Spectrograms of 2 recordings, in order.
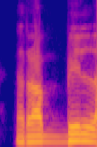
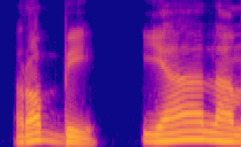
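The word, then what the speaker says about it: ربي: কিন্তু আমরা অনেক সময় পড়ি রব্বিল আজিম বা রাব্বিল আজিম। রাব্বিল বলে বা লামজের বিল হয়, তখন এই যে ইয়া অক্ষরটা দেখা যাইতেছে, ইয়া অক্ষরটা বাদ চলে যায়। তাহলে এখানে সঠিক উচ্চারণ হবে রব্বি ইয়াল, ইয়া লাম জবর ইয়াল, রব্বি ইয়াল।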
